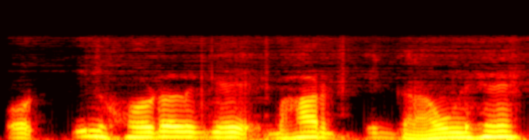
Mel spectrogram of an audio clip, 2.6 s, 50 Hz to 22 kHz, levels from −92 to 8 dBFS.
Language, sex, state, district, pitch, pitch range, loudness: Hindi, male, Uttar Pradesh, Saharanpur, 140 Hz, 130-145 Hz, -13 LUFS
